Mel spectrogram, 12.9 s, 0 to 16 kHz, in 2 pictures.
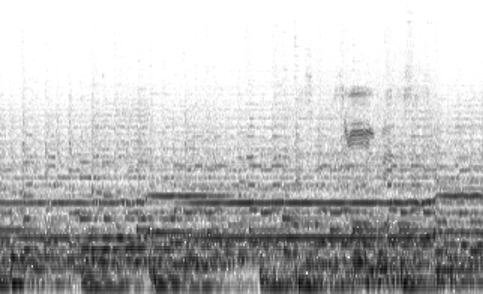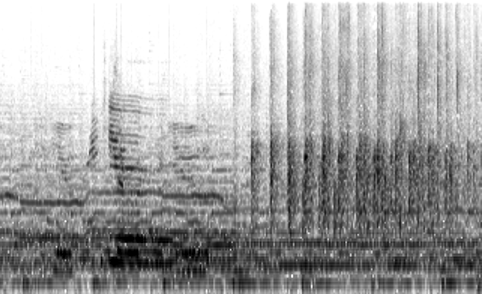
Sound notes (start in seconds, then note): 4.9 indistinct conversation; 9.4 applause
